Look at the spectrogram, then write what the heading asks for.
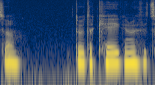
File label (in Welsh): "ceg", Welsh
